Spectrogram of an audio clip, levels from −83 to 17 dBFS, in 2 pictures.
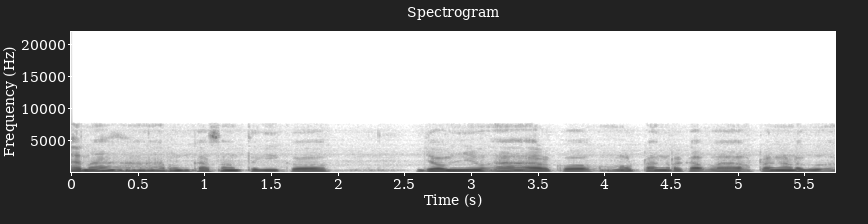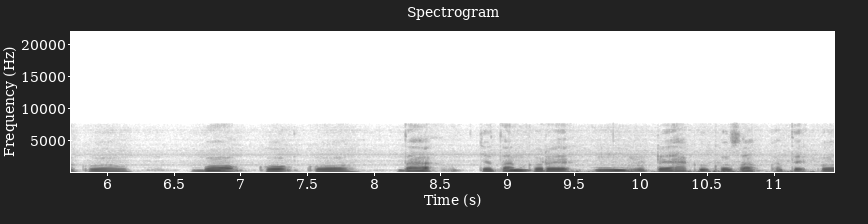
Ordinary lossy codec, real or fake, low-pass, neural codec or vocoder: none; real; none; none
